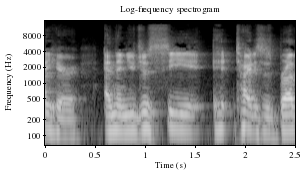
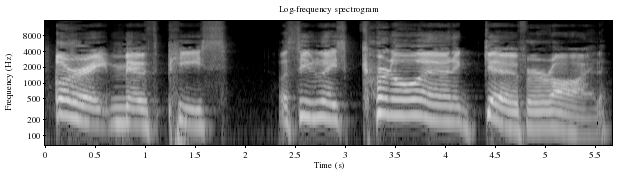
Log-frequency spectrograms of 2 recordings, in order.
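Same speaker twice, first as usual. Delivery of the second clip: put-on heavy Philadelphia accent, pitched up; 6 semitones higher than usual. Recalling the crew member feeding lines on set, in his thick Philly accent. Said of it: "He had this thick like Philly accent, so he's like".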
